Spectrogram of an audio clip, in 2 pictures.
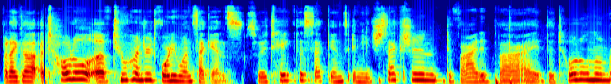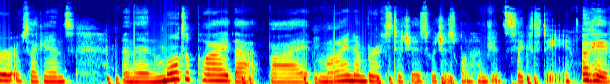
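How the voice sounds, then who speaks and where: A young woman vlogging casually about her crochet project, chatty and enthusiastic as she counts stitches and numbers aloud. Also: on the high side.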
